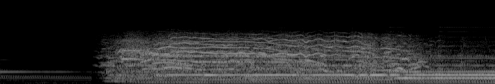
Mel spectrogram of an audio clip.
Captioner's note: shouting, Yelling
